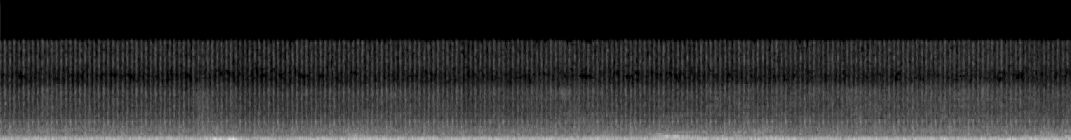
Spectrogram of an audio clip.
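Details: Hino truck diesel at idle: a steady low idle with a dull, uneven knock riding over it. The knock's source is not yet pinned down.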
